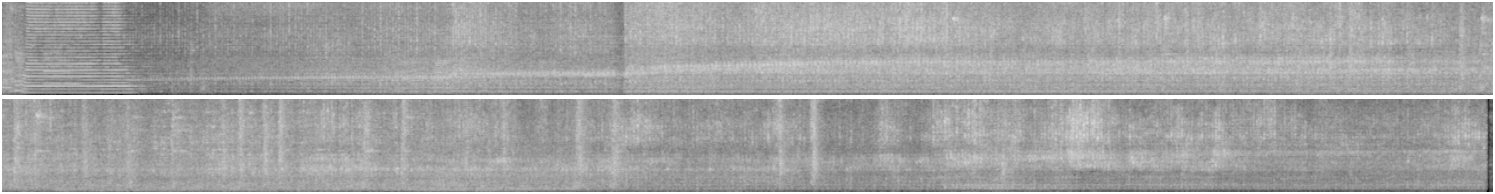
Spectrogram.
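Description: A diesel train horn sounds one blast of about a second and a half. Then the coaches of a passenger train roll past close by, wheels clattering on the rails, with a high squeal that rises in pitch over several seconds.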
